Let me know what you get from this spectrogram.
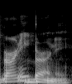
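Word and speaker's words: Boerne: Ohio Judy Schwarz and burn Texas Bernie what Bernie is it called pronounced Bernie yes yeah local pronunciation I never guess that Steve Winslow in Bristol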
